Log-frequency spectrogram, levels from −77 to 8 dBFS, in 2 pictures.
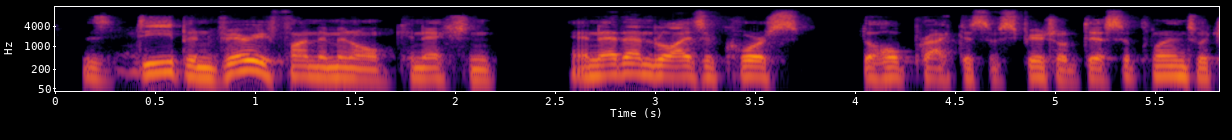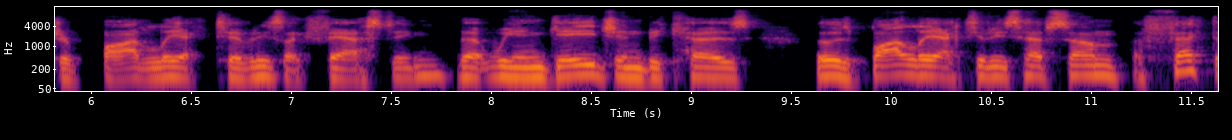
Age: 30-49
